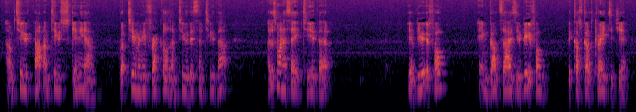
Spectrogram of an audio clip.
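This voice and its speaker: Long pauses come often as a man talks at a moderate pace. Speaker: vlogger with muscular dystrophy. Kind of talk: personal vlog talk.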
